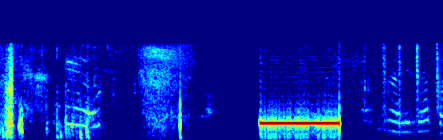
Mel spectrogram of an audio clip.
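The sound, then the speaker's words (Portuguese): A phone call rings unanswered as a single steady, low-pitched ringback tone that holds for about a second, with people talking before and after it. “Mãe, sempre assim, quer ver como ela não atende?”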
